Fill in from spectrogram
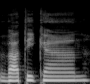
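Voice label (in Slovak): "Vatikán", Slovak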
